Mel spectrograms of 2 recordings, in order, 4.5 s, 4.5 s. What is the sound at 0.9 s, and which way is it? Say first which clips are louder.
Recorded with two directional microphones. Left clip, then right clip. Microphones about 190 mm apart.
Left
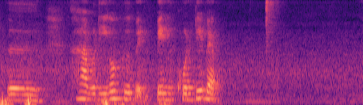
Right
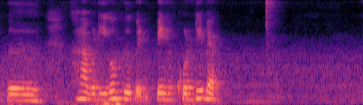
A woman's voice: left 2 dB; 5° right (ahead or behind).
